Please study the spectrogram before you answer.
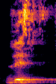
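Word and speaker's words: wrist: साथ डब्लू आर एक साथ आया तो वहां डब्लू क्या होता है? साइलेंट होता है। मतलब लिखना है डब्लू लेकिन बोलना नहीं है।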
